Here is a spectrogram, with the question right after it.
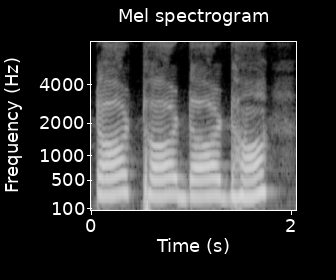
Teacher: ट वर्ग का उच्चारण स्थान मूर्धा।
